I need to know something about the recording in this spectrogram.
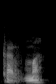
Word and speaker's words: karma: The pronunciation pala is not karma. It's karma.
